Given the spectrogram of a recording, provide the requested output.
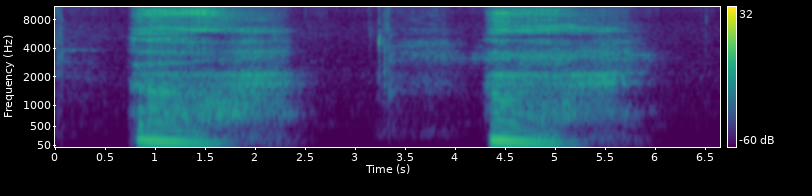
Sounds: Sigh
